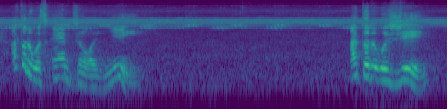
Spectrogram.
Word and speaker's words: Yee: I guess Well, it is Yee. anyway, Oh, yes. is it? Could you Now- spell it?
